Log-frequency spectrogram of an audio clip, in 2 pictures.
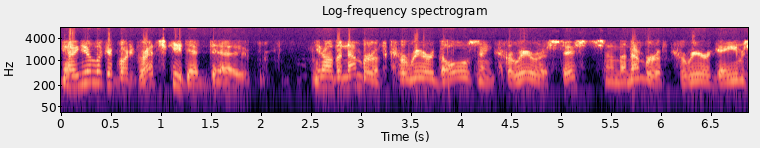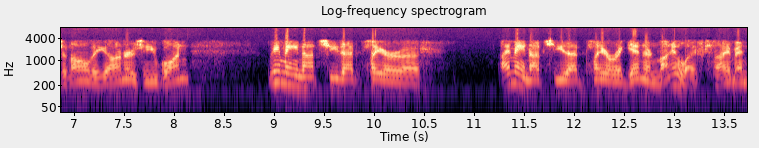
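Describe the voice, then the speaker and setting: An ordinary speaking voice at a moderate pace, lively intonation and very even loudness. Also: man, fairly high pitch for a man. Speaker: arena PA announcer for a professional hockey team. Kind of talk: radio interview answer.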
